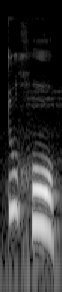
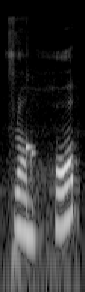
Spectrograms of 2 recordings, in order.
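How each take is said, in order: First: "hope" with long oh, loud; long vowel. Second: "hop" with a short o; short vowel. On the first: Teacher drills silent E word, long loud vowel in "hope". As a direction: stretch and push the oh in "hope". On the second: Teacher drills word before silent E, short vowel in "hop". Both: Shown as a demonstration. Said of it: "वो longer और louder हो जाता है".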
